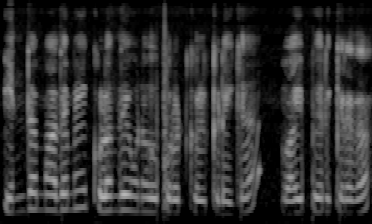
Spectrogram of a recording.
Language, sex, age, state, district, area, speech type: Tamil, male, 45-60, Tamil Nadu, Tiruvarur, urban, read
